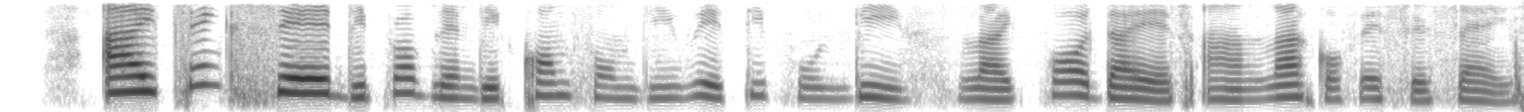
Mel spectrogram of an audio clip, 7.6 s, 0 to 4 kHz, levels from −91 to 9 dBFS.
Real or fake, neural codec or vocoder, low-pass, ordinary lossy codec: fake; codec, 16 kHz, 16 kbps, FunCodec, trained on Chinese and English, 50 frames a second; 3.6 kHz; none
